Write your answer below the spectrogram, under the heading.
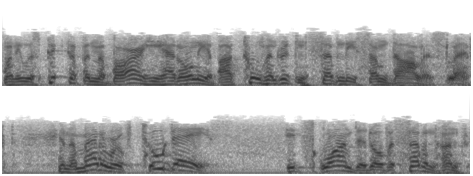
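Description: Using a put-on character voice, a man sounds strained as he talks at a moderate pace. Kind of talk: 1970s radio drama acting. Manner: anxious, strained.

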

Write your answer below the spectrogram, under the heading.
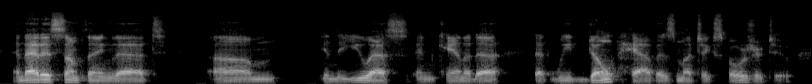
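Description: Speaking with an American accent, a man uses a very deep, low voice at a fairly slow pace. His loudness swings widely over a quiet background. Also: fairly even intonation. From US Midwest. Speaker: podcast host and improviser. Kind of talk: moderated panel discussion. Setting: video call.

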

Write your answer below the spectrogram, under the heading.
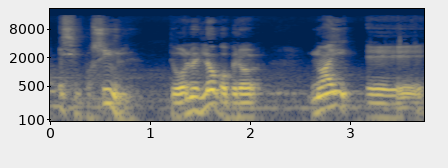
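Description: A man talks at a moderate pace in a plain, everyday voice. His pitch sits fairly high. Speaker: radio host. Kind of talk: casual chat; scripted segment presentation. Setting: remote from home.

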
